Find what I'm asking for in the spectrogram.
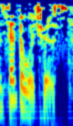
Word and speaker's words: sandwiches: Two tuna sandwiches 把它学起来，这个 sand 先千万不要把那个 D 念的念出来、哦、 sandwiches 不要念成 sandwiches 哦，不要这样子呢，你可能永远都吃不到三明治，好可怜哦。好 sandwiches 那个 D 呢不要念出来， sandwiches 因为两份所以后面加上 ES 要发成 cheese sandwiches。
